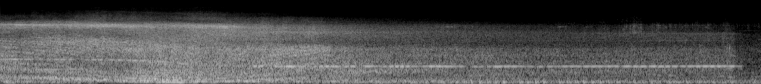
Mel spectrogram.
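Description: Twin-turboprop airliner passing low overhead on landing approach: a loud engine and propeller roar with a whining tone that drops in pitch as it goes over, then fades away. The sound cuts off abruptly near the end.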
